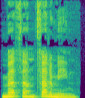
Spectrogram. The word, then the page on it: methamphetamine: American English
